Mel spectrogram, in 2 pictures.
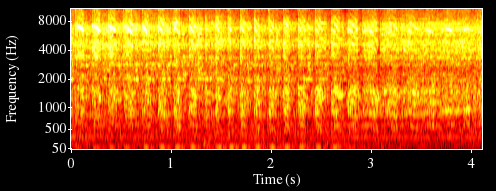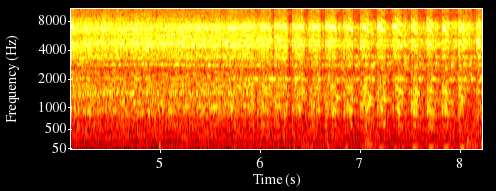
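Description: The starter churns the engine with even beats, about three a second, but it never catches or fires; timing is out, so no start.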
